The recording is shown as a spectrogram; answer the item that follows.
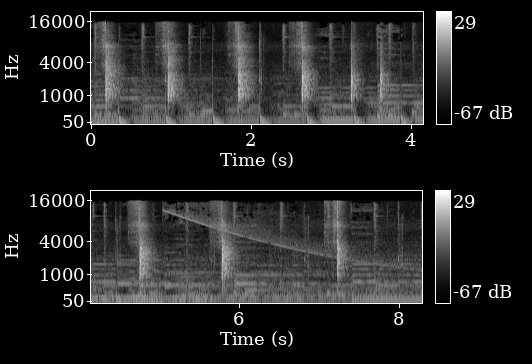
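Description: Kitchen knife slicing a large cucumber into rounds on a wooden cutting board: a sharp tap of the blade on the board with each cut, about once a second at uneven intervals. Background music plays throughout, with a long falling sweep in its second half.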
